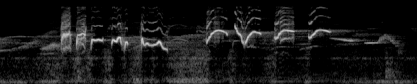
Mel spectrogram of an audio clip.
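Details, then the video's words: Oriental magpie-robin roused by a rival's lure, unloading its filler material: dense scratchy chirps run into a chain of loud arched whistles, repeated almost three times a second, fading at the end. "SEKALI PANCING KACER LAWAN LANGSUNG NGOTOT NAIK EMOSI BONGKAR MATERI ISIAN"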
